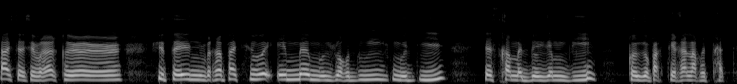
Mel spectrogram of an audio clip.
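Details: Adult woman, profoundly deaf since birth, who has never heard her own voice; her speech results from twenty years of speech therapy three times a week; deaf speech.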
